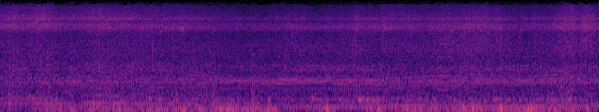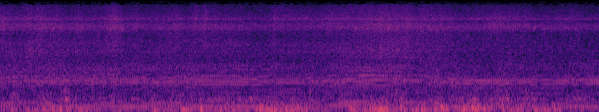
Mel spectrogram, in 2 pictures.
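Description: Steady low engine drone, like a motorboat or propeller aircraft, with no animal calls heard.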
